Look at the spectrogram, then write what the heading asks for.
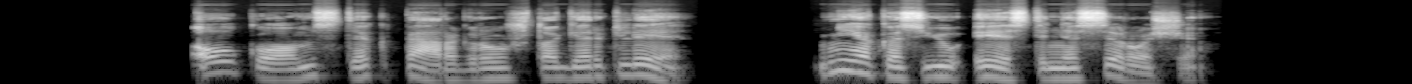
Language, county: Lithuanian, Kaunas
